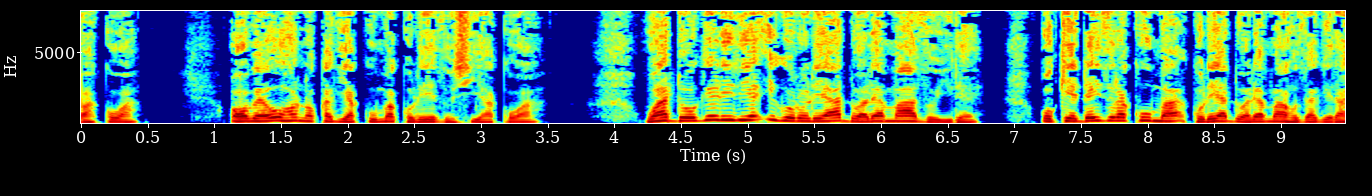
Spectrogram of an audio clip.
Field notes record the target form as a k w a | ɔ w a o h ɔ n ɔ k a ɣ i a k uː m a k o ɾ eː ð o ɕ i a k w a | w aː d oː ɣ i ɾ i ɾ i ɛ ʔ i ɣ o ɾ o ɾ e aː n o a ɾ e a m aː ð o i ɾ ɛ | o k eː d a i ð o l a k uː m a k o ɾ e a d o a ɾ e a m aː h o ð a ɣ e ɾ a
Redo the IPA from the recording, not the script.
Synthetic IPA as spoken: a k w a | ɔ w ɛ o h ɔ n ɔ k a ɣ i a k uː m a k o ɾ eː ð o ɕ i a k w a | w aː d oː ɣ e ɾ i ɾ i ɛ ʔ i ɣ o ɾ o ɾ e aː d o a ɾ e a m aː ð o i ɾ ɛ | o k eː d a i ð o ɾ a k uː m a k o ɾ e a d o a ɾ e a m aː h o ð a ɣ e ɾ a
